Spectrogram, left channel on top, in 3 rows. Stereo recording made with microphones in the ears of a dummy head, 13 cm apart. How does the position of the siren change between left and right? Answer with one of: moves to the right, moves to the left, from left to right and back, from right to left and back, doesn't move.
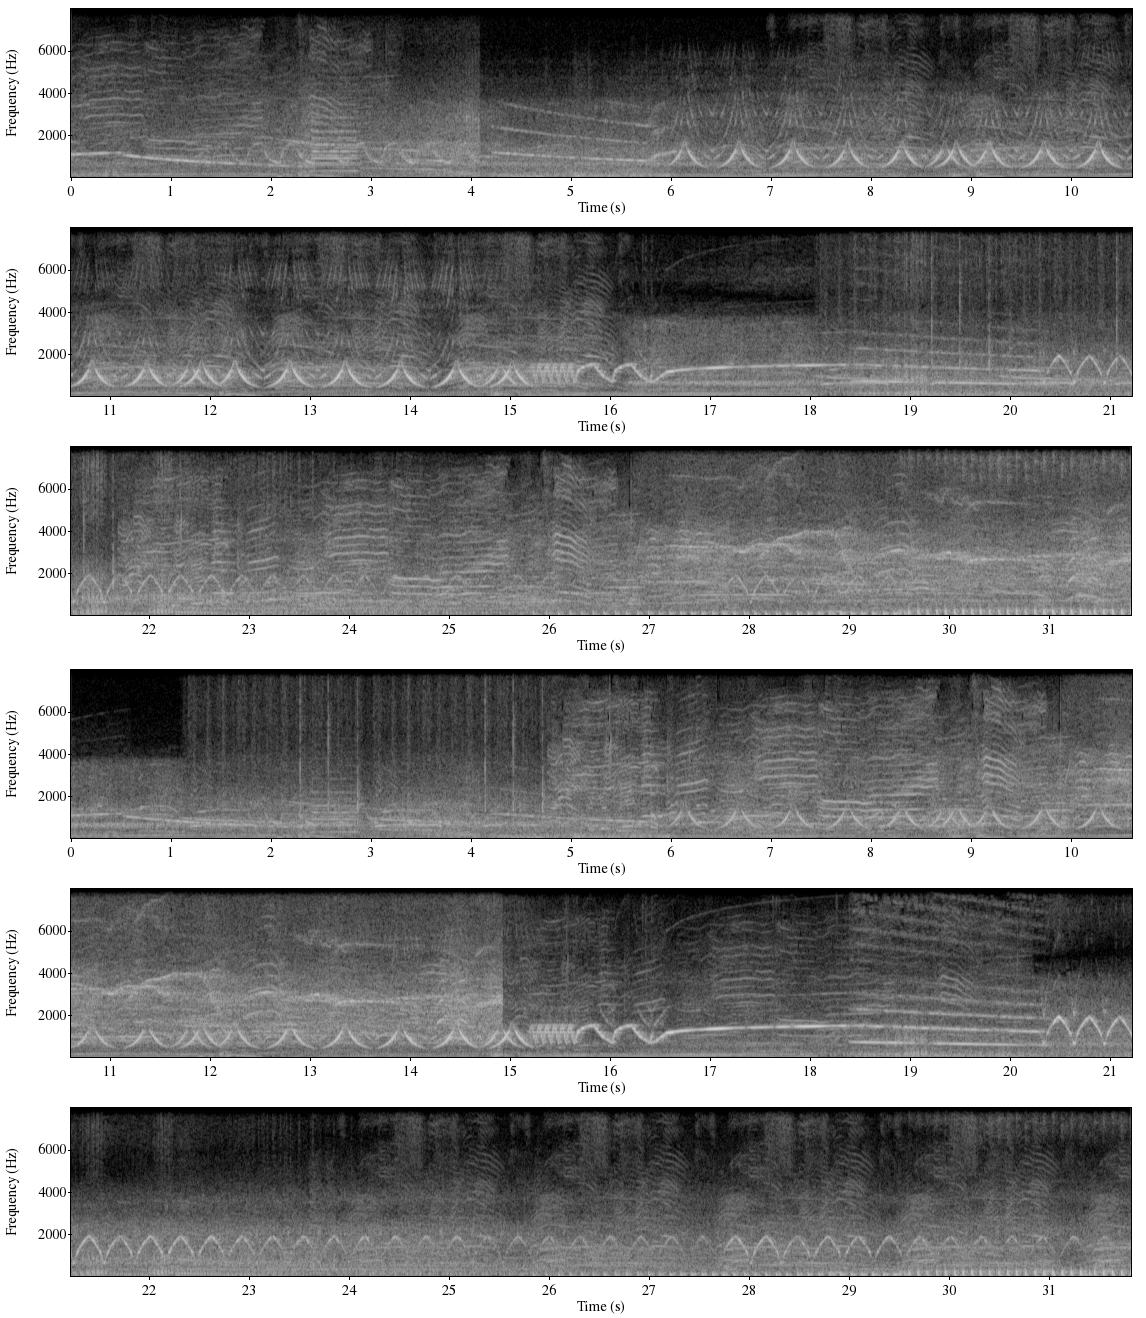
moves to the right.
